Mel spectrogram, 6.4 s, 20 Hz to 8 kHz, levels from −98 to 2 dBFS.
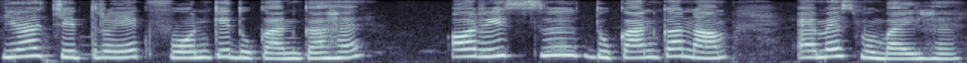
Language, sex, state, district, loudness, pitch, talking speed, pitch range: Hindi, female, Gujarat, Valsad, -14 LUFS, 295 Hz, 150 wpm, 280-340 Hz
